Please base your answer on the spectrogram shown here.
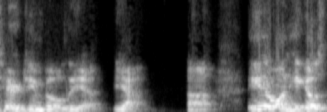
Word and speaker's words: Bollea: The real name is, let's see, Terry how did I pronounce that? Jean Balea. Terry Jean Bollea.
